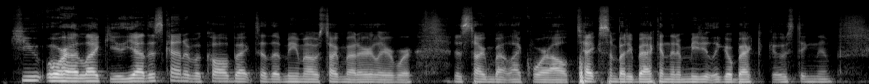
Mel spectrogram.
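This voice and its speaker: A man with an American accent talking at a very fast pace, on a very clean recording with a silent background. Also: medium pitch for a man, fairly even intonation. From US South. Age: 30s. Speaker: podcast host. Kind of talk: casual monologue. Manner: halting, many fillers.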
